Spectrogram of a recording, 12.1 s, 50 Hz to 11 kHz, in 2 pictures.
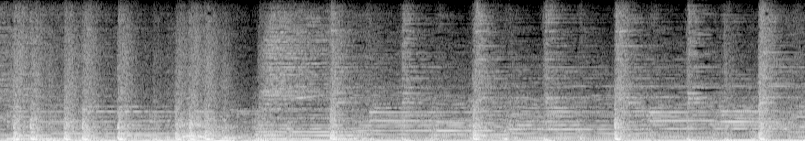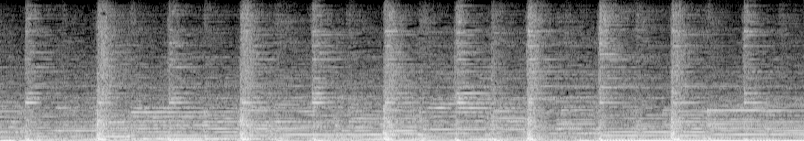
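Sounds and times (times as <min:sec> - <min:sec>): bass guitar: 0:00.0 - 0:12.0
electric guitar: 0:00.0 - 0:12.0.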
